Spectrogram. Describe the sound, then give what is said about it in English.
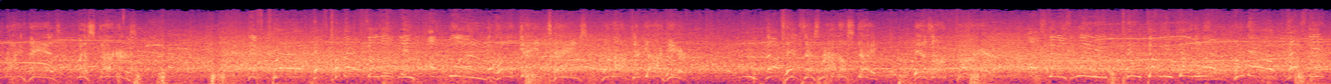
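Slams and crowd noise from an ECW wrestling match where the Dudley Boys interfere in Kane and Undertaker versus Diamond Dallas Page and Rhino: many heavy thuds over a constant roaring crowd, with a voice talking throughout. “ECW after the Dudley Boys interfered in a match between the Brothers of Destruction, which are Kane and Undertaker, versus Diamond Dallas Page and Rhino.”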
